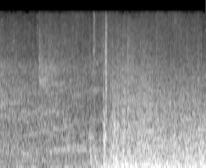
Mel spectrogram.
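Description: Gunfire booms in heavy bursts.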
